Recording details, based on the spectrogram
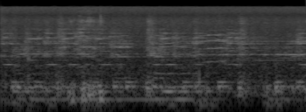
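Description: Plucked guitar music plays with faint speech in the background and no animal sound.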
